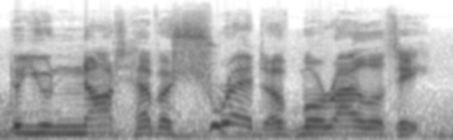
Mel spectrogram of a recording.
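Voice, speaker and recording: A man's voice: high voice, brisk, background noise. An actor playing an earnest, conscientious male laboratory researcher in a video game, with an emotive manner. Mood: distressed, indignant. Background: game music.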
